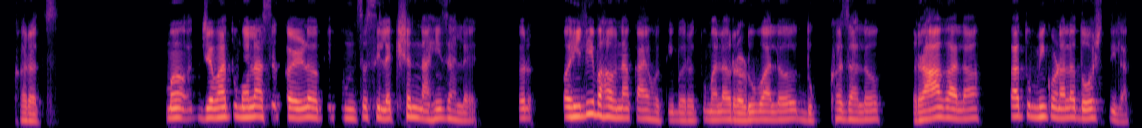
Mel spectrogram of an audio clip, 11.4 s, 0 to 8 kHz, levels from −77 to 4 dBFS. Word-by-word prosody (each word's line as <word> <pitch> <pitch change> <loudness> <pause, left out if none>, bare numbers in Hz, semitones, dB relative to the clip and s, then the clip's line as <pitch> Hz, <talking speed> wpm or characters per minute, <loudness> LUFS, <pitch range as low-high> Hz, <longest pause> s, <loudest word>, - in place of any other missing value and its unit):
खरंच. 125 -3 -4 1.1
मग 170 -2 +3
जेव्हा 175 +2 +5
तुम्हाला 185 0 +4
असं 190 +2 -1
कळलं, 175 0 +4
की - - -14
तुमचं 170 0 -5
सिलेक्शन 180 +2 +1
नाही 160 +1 -1
झालंय 140 -6 -5 0.4
तर 170 0 -2 0.3
पहिली 195 +5 +4
भावना 185 -6 +3
काय 160 -1 -1
होती 135 -1 -8
बरं? 130 -1 -5
तुम्हाला 140 0 -2
रडू 135 +1 0
आलं, 145 +2 0
दुःख 130 +5 -9
झालं, 145 0 -2 0.4
राग 160 +6 +6
आला 160 +1 -2 0.3
का? 195 - +5
तुम्ही 190 -1 +1
कोणाला 180 -1 +1
दोष 165 0 0
दिलात? 115 -6 -8
165 Hz, 150 wpm, -23 LUFS, 140-180 Hz, 1.1 s, राग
